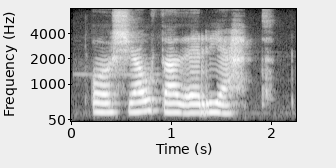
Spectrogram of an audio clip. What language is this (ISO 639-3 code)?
isl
